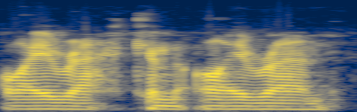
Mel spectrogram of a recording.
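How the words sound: The names are said the American way. The speaker calls it wrong. "the way that Americans pronounce Iraq and Iran"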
